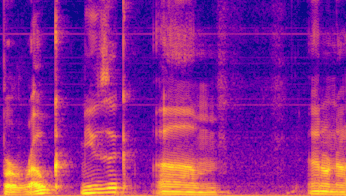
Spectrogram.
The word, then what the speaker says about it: baroque: do that is called Baroque music I don't know how to spell that but it's called baroque sounds like broke but it's Baroque and that music is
